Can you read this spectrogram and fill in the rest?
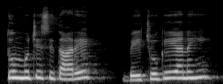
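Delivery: angry mouse demands stars from the shopkeeper. Acted. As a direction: fire the question angrily. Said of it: "चूहे ने गुस्से से पूछा".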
